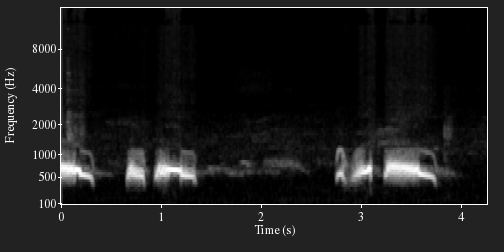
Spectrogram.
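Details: Cooing spotted doves in the 'giọng đồng' voice, meant to stimulate other doves to call. Short paired notes and longer wavering coos are separated by a soft murmuring interlude.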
